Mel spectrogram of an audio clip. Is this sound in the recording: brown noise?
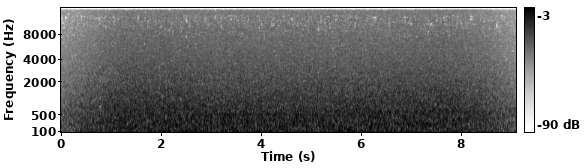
yes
